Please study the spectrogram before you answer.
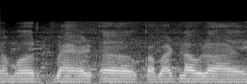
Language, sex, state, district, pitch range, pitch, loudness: Marathi, male, Maharashtra, Mumbai Suburban, 125-130 Hz, 130 Hz, -13 LUFS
